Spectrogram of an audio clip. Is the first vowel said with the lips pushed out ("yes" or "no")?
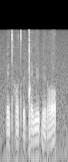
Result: no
